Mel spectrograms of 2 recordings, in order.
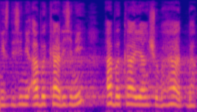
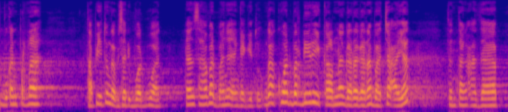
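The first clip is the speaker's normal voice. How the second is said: usual speaking voice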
